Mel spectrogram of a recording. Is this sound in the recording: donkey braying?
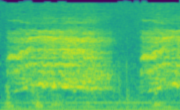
yes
